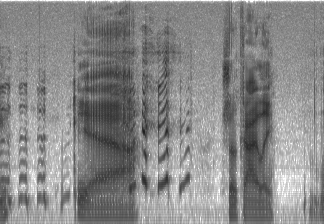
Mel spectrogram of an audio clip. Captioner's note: laughs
